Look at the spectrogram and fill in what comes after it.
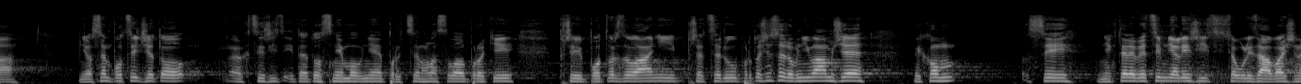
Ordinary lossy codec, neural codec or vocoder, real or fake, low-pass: MP3, 64 kbps; none; real; 10.8 kHz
